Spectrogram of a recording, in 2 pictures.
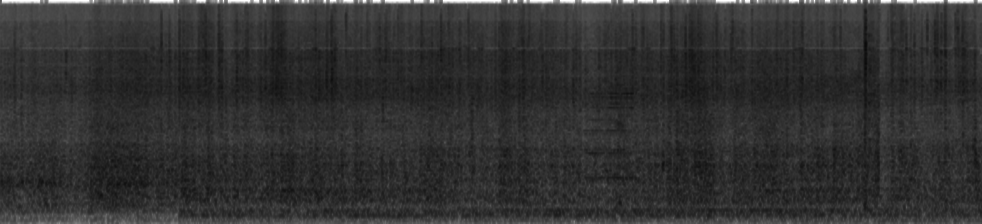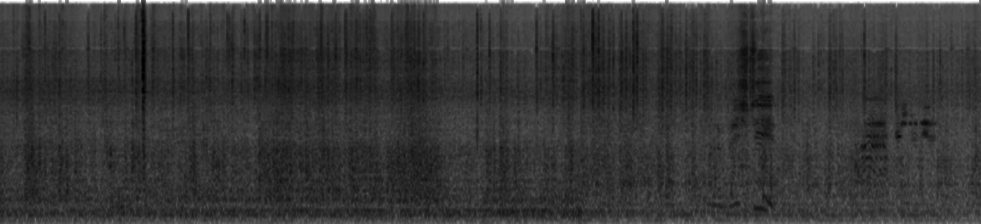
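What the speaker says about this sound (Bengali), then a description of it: "বজ্রবিদ্যুৎ সহ একেবারে ঝেঁপে বৃষ্টি" Heavy rain with thunder and lightning over Kolkata, a loud, dense, constant roar of downpour with low rumbling thunder beneath and a faint hint of passing traffic.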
